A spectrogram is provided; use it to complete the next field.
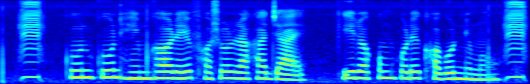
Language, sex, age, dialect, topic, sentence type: Bengali, female, 25-30, Rajbangshi, agriculture, question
